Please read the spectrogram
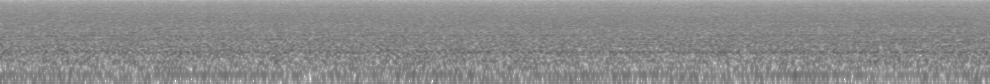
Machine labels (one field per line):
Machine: fan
